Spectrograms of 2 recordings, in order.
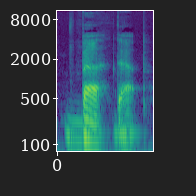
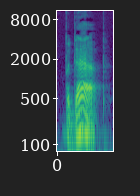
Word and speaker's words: Bedap: When I first read the name, I put the stress on the first syllable, and the E became eh, as in bread. Bedap. But then I played with the pronunciation a bit, putting the stress on the A. Once I said Bedap, it clicked.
